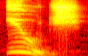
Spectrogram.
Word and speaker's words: huge: i g n TI interestingly the word huge many Americans actually say huge and they do sometimes in the UK also huge huge uh without the H but I do recommend the H sound huge then we have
